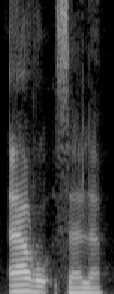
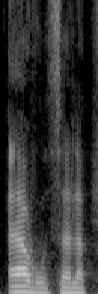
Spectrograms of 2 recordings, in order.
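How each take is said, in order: No difference in how they are said.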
